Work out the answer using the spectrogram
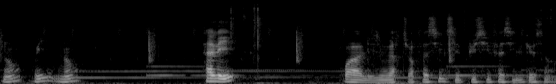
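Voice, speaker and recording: A man's voice: fairly low pitch, normal speed, over music. A man giving casual, chatty commentary as he opens card packs, often hesitating and trailing off. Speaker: card collector opening packs.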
